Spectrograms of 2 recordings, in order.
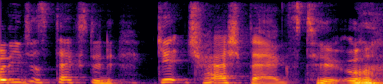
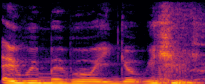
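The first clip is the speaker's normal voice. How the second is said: put-on French accent in a child's manner; 3 semitones lower than usual. Recalling the funniest things said, imitating a little kid's fake french accent. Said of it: "Just a little kid trying to be French".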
